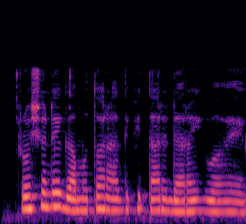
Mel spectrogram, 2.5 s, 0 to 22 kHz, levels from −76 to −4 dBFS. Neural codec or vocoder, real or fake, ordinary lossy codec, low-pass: none; real; none; 7.2 kHz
